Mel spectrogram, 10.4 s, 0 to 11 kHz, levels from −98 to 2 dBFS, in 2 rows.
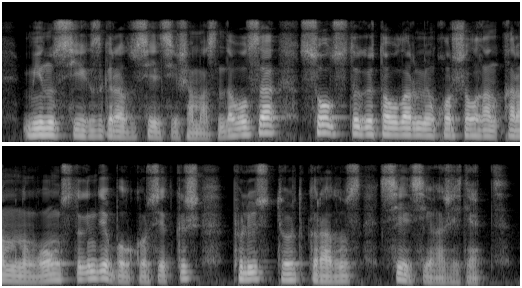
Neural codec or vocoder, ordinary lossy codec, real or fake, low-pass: none; none; real; 7.2 kHz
